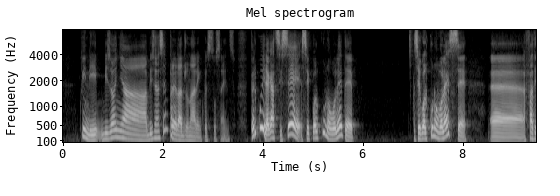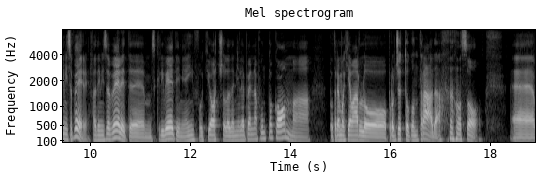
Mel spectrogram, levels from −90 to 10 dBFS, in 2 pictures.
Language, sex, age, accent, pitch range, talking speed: Italian, male, 30-49, native, 100-140 Hz, 110 wpm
